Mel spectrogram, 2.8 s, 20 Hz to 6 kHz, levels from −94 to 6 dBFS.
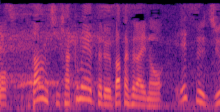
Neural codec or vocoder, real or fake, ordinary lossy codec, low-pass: none; real; MP3, 24 kbps; 5.4 kHz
